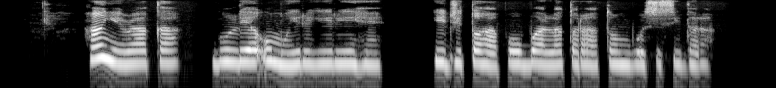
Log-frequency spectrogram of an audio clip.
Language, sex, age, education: Igbo, female, 15-29, secondary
